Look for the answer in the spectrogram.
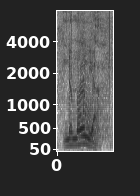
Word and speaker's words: pneumonia: Just like the word pneumonia, it begins with a P. If you were to say to someone the pronunciation that's actually correct, they would think you're illiterate if you said P. pneumonia.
